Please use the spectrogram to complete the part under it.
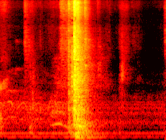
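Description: A car door slams shut with a heavy thud.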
